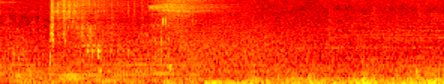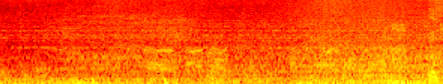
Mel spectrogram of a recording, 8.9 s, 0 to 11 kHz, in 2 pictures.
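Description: Thunderstorm in the Jurassic World Evolution 3 video game: a low, continuous rumble of thunder with steady rain noise builds over the clip, while a voice talks in the foreground.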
